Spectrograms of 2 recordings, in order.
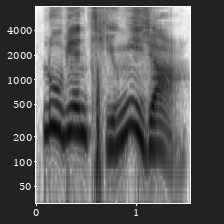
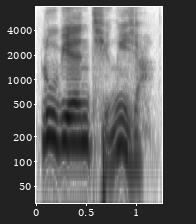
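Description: First: It is shouted loudly and impatiently. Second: It is said in a calm, normal voice.

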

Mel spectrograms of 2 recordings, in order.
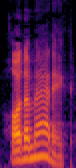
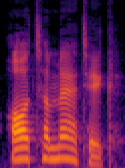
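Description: First: Faster, with the t sounds voiced like d. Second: Slow, with crisp t sounds. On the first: "我们再快一点" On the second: "跟老师先慢慢读"

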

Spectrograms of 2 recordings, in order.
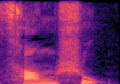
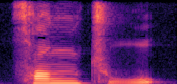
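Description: First: The second syllable is pronounced shù. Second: The second syllable is pronounced zhú. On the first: The speaker calls it wrong. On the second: The speaker calls it right.

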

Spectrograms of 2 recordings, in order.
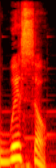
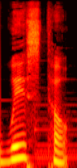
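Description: First: The t sound is silent in the word. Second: The t sound is pronounced in the word. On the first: The speaker calls it right. "字母T 也不发音，它读作whistle" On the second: The speaker calls it wrong. "不读作whistle"

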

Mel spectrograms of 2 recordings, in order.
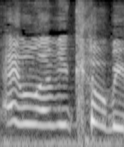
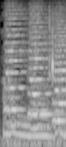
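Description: First: It sounds like a casual, gushing fan. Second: It sounds sincere and romantic.

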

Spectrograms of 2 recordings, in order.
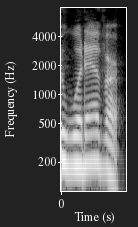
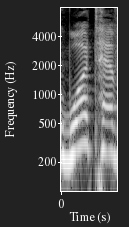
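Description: First: The middle t is a soft, voiced flap. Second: The middle t is a crisp, unvoiced t. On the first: The speaker calls it right. "这个what 特呢有个浊化，而是whatever" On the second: The speaker calls it wrong. "不是whatever"

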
